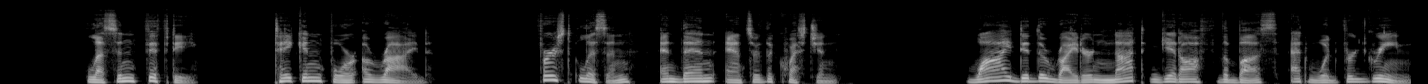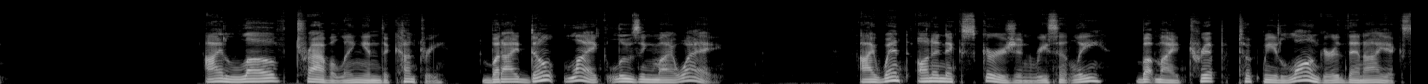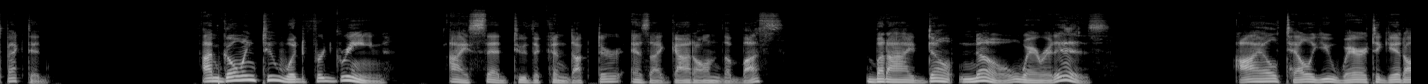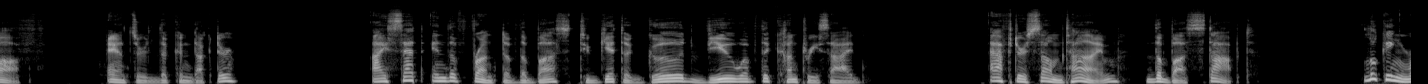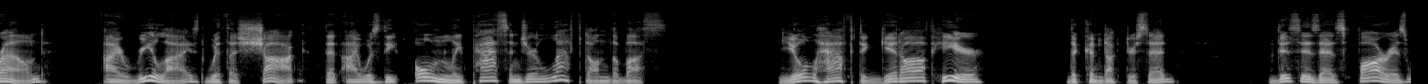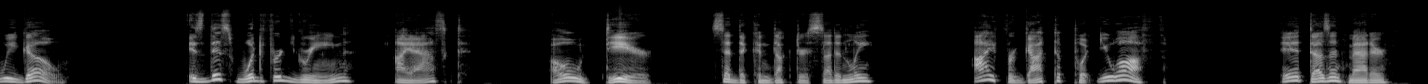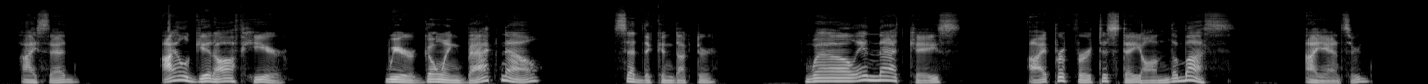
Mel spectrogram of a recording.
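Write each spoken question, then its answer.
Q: Why did the writer not get off the bus at Woodford Green?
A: The conductor forgot to tell him where to get off.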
